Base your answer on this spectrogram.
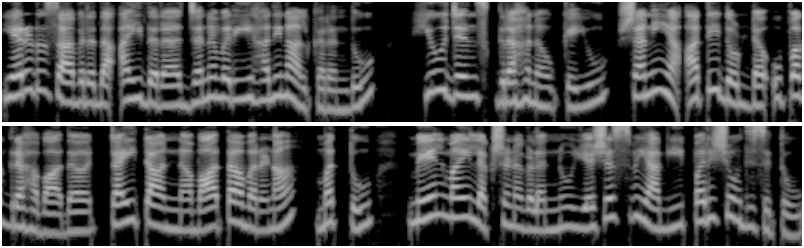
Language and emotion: Kannada, neutral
